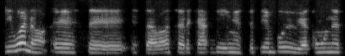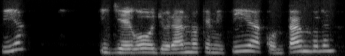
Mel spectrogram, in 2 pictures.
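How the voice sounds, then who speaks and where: A woman's voice: fairly high pitch, normal speed, no echo. Earnest Venezuelan woman, muffled dry audio. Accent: Venezuelan (Maracaibo). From Maracaibo, Venezuela. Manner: earnest, hesitant with many restarts and fillers. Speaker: student sharing in class. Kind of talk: emotional personal testimony.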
